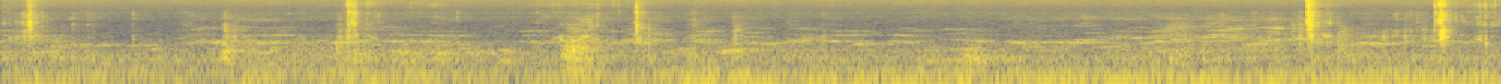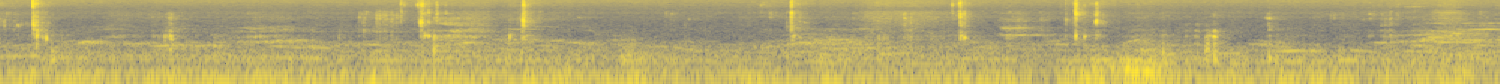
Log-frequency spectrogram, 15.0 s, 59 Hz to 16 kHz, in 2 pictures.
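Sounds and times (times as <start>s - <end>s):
crunchy chewing of clay: 0.0s - 3.8s, 6.3s - 8.6s, 9.2s - 10.3s, 11.4s - 14.7s.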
